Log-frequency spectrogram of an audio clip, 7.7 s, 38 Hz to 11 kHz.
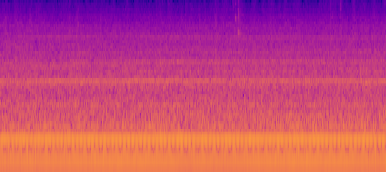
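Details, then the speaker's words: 1981 Corvette that sat 15 years, cranked with the coil disconnected to get oil up to the cam and lifters: steady, even cranking drone with a regular low pulse, no catches or scraping; engine turns over freely. ">> Well, I'm just happy that the engine actually turns over. That's a really good sign."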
